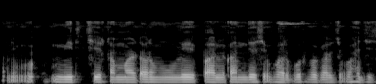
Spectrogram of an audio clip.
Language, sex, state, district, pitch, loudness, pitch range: Marathi, male, Maharashtra, Nagpur, 110 Hz, -25 LUFS, 110-115 Hz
